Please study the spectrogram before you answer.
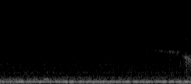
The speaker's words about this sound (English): Well, and I'm sorry for the music. There's cars driving by.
